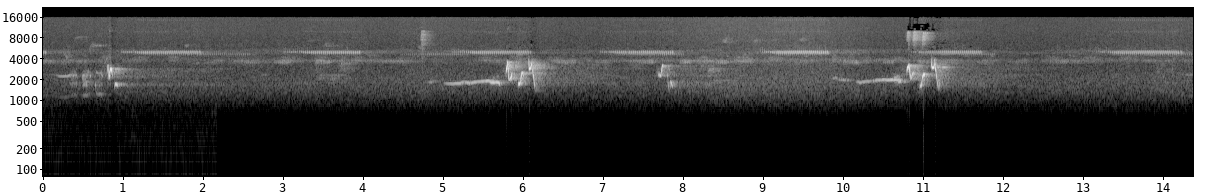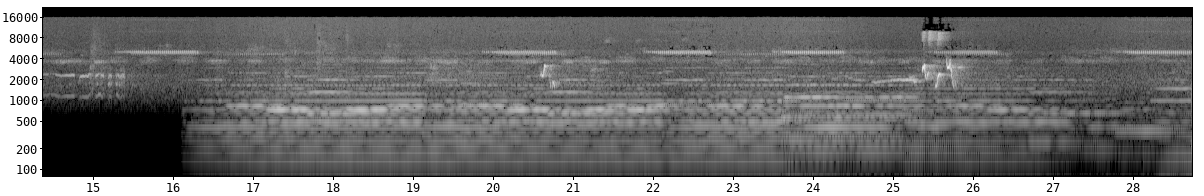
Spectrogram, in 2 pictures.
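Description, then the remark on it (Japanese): A Japanese bush warbler on Kamijima island sings its autumn song, heard on the sea wind blowing across the island: a few separate, clear phrases over a steady, high insect trill; about halfway through, a low, sustained humming drone rises and continues beneath the birdsong. “上島を吹き抜ける海風に乗って聞こえているウグイスの秋のさえずりこの季節にさえずっていたのも謎です”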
